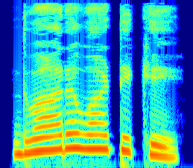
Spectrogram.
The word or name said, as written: ದ್ವಾರವಾಟಿಕೆ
